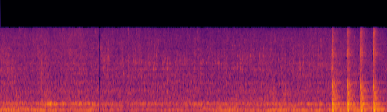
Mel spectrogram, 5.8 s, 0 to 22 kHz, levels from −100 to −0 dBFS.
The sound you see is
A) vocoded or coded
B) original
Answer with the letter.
B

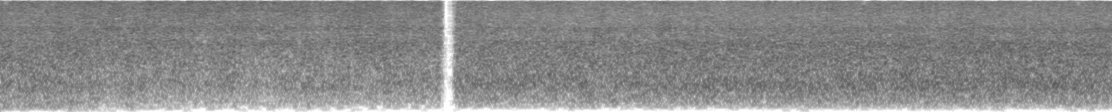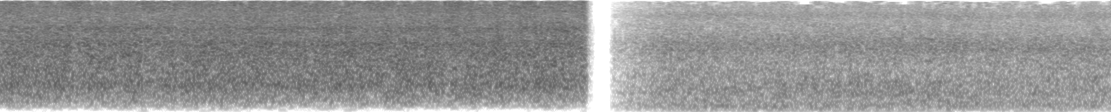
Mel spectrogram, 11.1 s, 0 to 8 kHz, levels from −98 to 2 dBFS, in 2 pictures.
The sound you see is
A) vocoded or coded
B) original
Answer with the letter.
B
